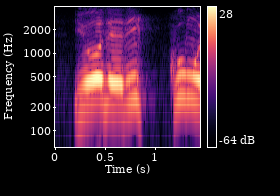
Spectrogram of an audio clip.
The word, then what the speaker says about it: يدرككم: لا يدرككم لا احنا عندنا الكاف تضغم في الكاف الاولى تضغم في الثانية هننطق كاف واحدة مشددة فاقول اينما تكونوا يود يدرككم الموت يدرككم الموت كاف واحدة.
